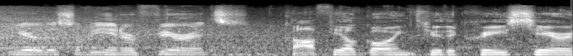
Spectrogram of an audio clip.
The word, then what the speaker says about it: Caufield: So that is Judd Caufield in the box. Same pronunciation on the last name as Cole Caufield, but a minor spelling difference. There's an L in Judd's name.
